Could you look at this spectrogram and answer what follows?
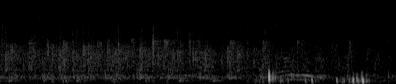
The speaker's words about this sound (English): Let's give the Lord a clap of praise in this house.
